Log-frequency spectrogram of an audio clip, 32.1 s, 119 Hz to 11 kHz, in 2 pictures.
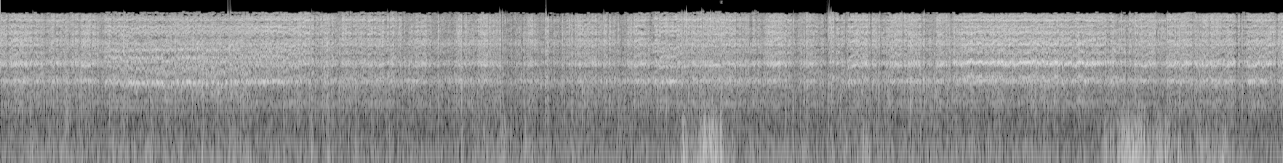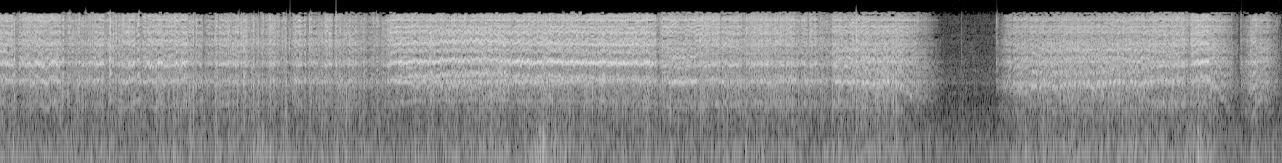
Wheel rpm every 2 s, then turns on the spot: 160, 160, 160, 160, 160, 160, 160, 160, 160, 160, 160, 160, 160, 120, 80, 120.
none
